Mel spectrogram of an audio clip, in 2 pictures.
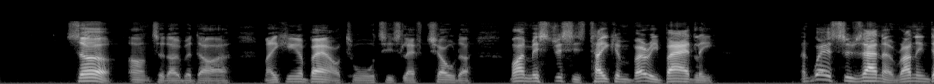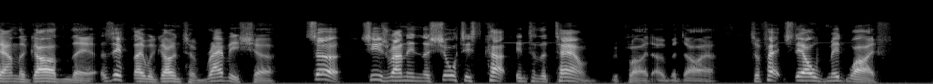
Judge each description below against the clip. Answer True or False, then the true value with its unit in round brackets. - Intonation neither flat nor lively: False (8.1 semitones)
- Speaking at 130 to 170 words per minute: True (150 wpm)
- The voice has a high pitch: False (135 Hz)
